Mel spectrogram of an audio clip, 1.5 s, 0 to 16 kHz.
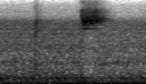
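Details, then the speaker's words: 2002 Hyundai Elantra after power steering pump replacement, at idle: steady even hum, pump now quiet with no grinding. Fluid was drained and refilled repeatedly until it cleared from chocolate-milk black. "oh yeah it's nice and quiet now so yeah one thing i did was i just kept draining refilling draining refilling"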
